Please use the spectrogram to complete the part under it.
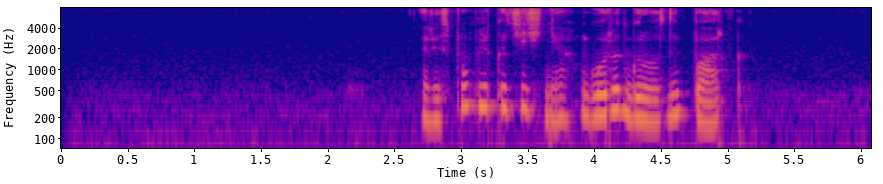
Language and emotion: Russian, neutral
